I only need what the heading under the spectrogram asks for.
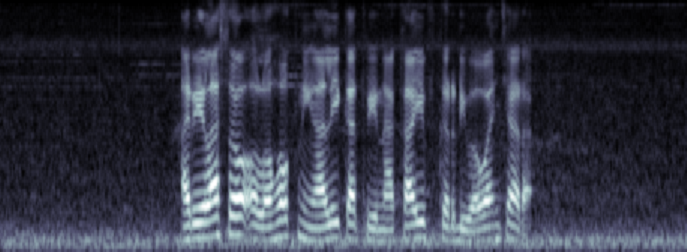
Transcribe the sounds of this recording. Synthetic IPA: ʔaɾilasɔːlɔɦɔk̚niŋalikat̪ɾinakaifkɨrdiwawaɲt͡ʃaɾa̰

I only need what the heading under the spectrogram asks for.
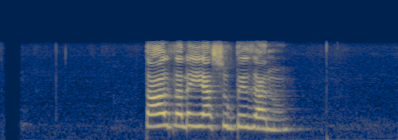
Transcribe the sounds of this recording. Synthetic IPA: t̪alt̪ʌlʌjjasuk̚d̪ʌjd͡zanu

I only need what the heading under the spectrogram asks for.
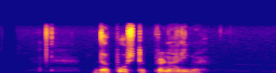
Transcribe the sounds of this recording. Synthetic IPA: d̪ʌposʈprʌɳ̃alima

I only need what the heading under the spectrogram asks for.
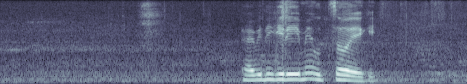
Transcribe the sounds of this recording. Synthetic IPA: pæʋid̪ikiɾiːmeːut̪səʋəjeki

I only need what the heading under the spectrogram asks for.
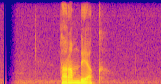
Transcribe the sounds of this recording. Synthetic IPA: t̪aɾamd̪ejak

